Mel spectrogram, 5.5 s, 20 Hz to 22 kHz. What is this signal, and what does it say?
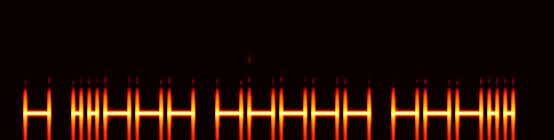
Morse code, heard as a keyed tone, about 15 wpm, 700 Hz. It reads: T208
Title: Numbers - Contest Style - 4-Digit 15wpm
